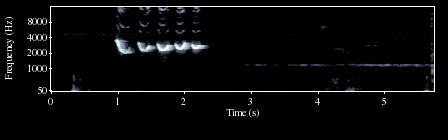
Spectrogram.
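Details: A loud, busy sooty-headed bulbul sings a variation song: a descending whistle followed by four quick, bright, swooping whistled notes, then quiet with a low hum and soft background rustling.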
